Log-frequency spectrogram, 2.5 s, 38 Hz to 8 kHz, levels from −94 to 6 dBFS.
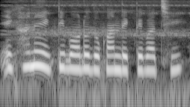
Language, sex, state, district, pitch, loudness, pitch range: Bengali, female, West Bengal, Alipurduar, 255 Hz, -12 LUFS, 245-275 Hz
